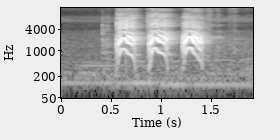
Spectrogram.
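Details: Parakeet (betet) lure call used to attract birds for trapping: three loud, harsh, arched squawks in quick succession, each rising then falling, with a low steady hum underneath.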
